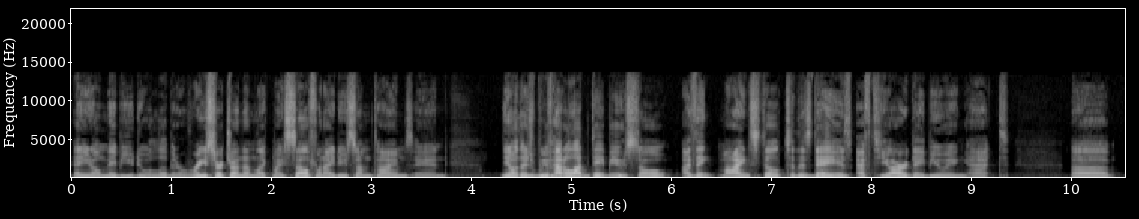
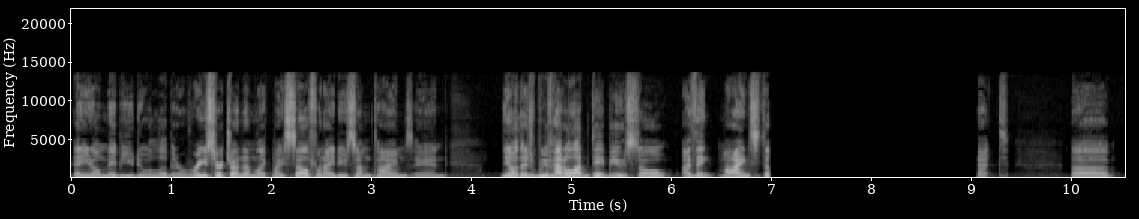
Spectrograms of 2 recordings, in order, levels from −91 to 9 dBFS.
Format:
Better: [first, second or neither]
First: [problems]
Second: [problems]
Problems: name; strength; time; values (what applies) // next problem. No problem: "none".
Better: first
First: none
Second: audio cutting out; at 7 s for 2 s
